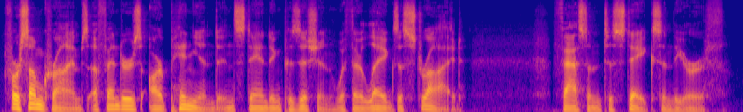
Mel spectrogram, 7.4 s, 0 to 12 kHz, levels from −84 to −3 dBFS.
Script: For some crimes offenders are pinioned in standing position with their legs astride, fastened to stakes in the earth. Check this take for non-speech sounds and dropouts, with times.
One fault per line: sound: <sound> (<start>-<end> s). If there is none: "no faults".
no faults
